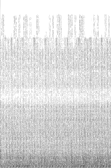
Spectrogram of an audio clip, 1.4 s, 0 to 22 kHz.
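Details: Renault 1.5 dCi K9K diesel at idle: steady idle with fast, busy chatter and rattle on top, traced to worn idler/tensioner pulley, replaced with new pulleys.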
